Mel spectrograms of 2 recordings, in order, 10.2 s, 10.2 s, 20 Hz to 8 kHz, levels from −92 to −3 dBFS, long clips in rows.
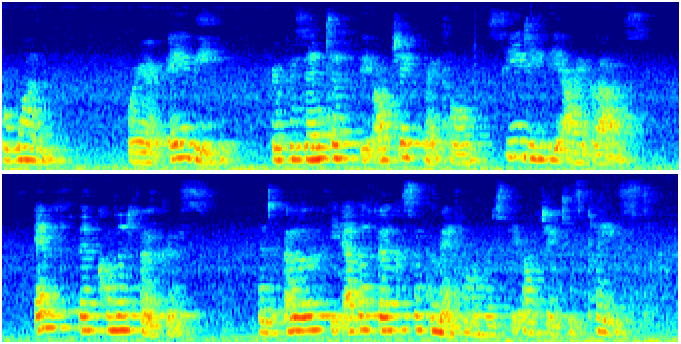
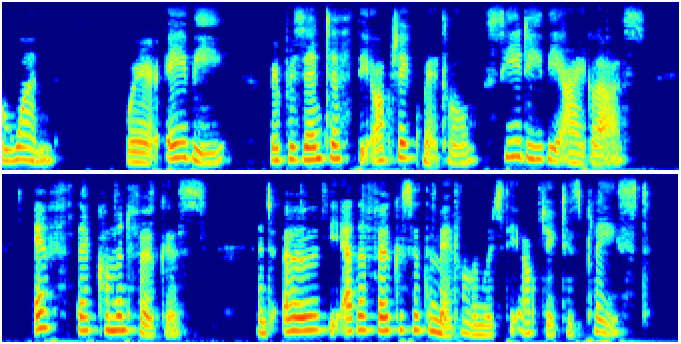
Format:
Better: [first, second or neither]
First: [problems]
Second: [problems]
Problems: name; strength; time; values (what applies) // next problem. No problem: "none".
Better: second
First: background sound (Motor vehicle (road)); 15 dB below the speech // room echo; dies away in 0.5 s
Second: none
